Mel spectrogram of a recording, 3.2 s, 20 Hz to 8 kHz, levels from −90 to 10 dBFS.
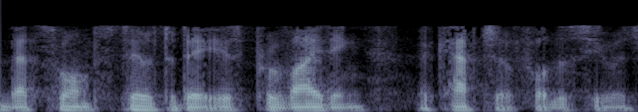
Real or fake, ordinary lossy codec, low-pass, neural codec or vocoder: real; AAC, 16 kbps; 7.2 kHz; none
